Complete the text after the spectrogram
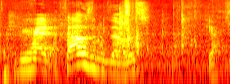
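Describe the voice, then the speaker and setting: A woman's voice: fairly low pitch, animated, normal speed, background noise. An American woman teaching children in a read-aloud lesson, explaining informally and putting questions to her young listeners. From United States. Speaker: fifth-grade teacher.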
